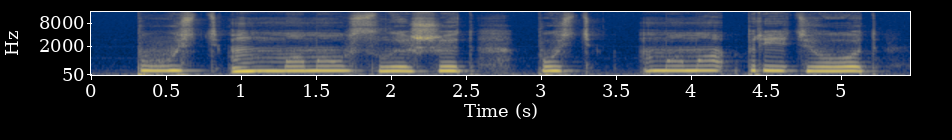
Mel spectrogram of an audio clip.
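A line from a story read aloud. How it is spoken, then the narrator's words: Thin singing, slight stutter. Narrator (Russian): тоненьким голоском запела я, слегка заикаясь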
